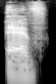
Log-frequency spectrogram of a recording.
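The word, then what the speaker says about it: ευ: And the f, again, is pronounced ev or f. It has two possibilities.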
